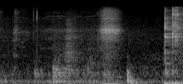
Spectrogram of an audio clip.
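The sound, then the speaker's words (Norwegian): Two bright, high-pitched clinks of a champagne glass ring out about half a second apart, each with a short shimmering tone, amid soft clattering and handling noises; no one speaks. “Selvfølgelig et champagneglass.”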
